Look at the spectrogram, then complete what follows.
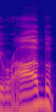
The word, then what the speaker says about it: RHOBH: Well, I guess since it's Beverly Hills, because it's Beverly Hills, it might just be Rob. The H is silent, which might, because it's Beverly Hills, might be brand specific.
